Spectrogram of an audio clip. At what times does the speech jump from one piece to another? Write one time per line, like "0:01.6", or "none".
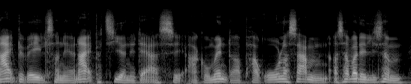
none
